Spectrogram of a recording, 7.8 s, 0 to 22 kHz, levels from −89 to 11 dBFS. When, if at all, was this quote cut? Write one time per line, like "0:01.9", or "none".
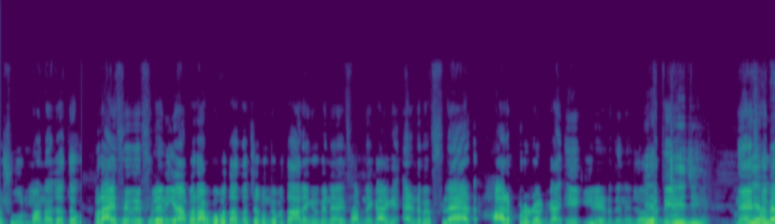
0:00.9
0:06.5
